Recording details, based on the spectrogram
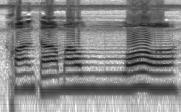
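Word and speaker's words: خَتَمَ اللَّهُ: Jadi khatamallah ya, jangan kepanjangan. Khatamallahu ala, nah itu terlalu panjang, maka pakai rumus 2 harokat.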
